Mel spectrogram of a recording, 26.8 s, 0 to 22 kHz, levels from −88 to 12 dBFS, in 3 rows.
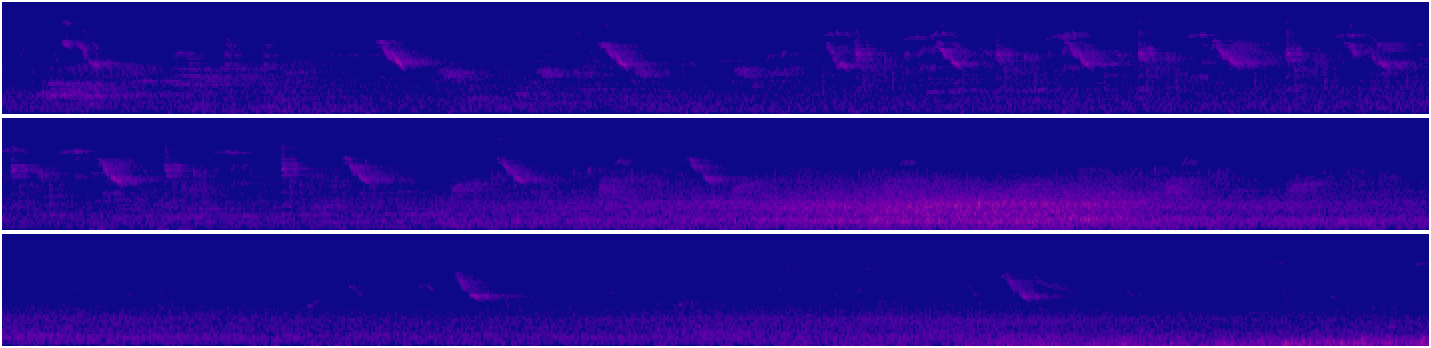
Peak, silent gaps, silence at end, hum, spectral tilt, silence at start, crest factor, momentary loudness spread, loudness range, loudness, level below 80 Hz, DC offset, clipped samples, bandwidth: -46 dBFS; none; 0 s; none; -3 dB/octave; 0 s; 22 dB; 9 LU; 6 LU; -65 LUFS; -84 dBFS; under 0.1%; under 0.1%; 16 kHz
